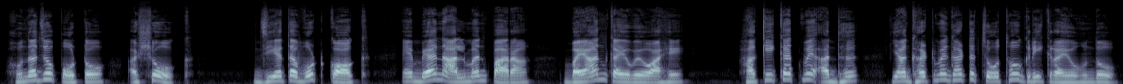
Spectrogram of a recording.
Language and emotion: Sindhi, neutral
